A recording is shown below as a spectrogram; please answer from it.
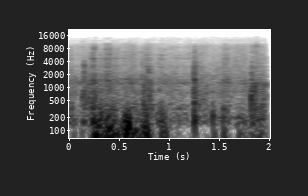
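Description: Footsteps crunching along a dirt and gravel track, a few irregular steps a second, over a low rumble.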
